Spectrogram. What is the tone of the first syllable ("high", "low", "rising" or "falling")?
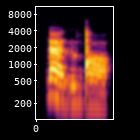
falling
